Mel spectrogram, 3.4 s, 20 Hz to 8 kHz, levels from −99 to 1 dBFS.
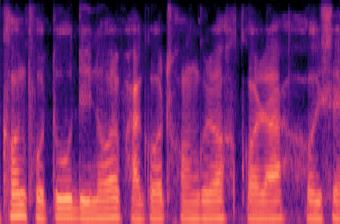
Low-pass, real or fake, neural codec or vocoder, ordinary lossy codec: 7.2 kHz; real; none; Opus, 16 kbps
